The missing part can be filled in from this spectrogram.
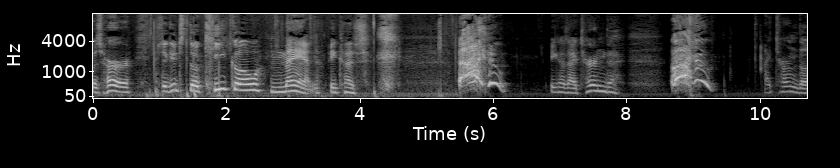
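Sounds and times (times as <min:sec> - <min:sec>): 
speech: 0:00.0 - 0:04.6, 0:06.9 - 0:08.0, 0:08.7 - 0:09.4, 0:10.1 - 0:10.6
person sneezing from temperature changes outside: 0:05.4 - 0:06.2, 0:08.7 - 0:09.4.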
